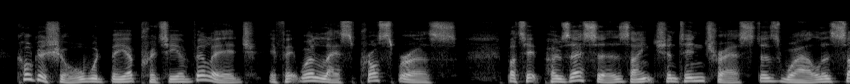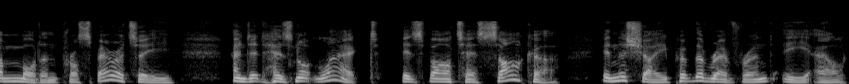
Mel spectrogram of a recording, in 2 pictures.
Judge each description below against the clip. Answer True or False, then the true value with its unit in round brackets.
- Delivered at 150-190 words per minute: False (135 wpm)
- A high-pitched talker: False (125 Hz)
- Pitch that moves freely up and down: True (6.0 semitones)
